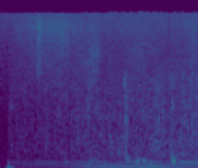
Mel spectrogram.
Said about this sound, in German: Oh, hörst du das Wasser? Schau mal die Wellen und unser Segel.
